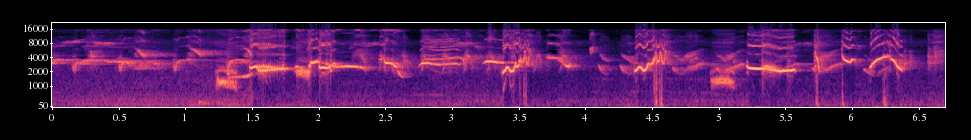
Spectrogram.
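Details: Oriental magpie-robin singing to provoke other birds: varied whistles and sharp chattering notes, some rising sweeps and scratchy squawks, delivered in energetic bursts separated by brief gaps.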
